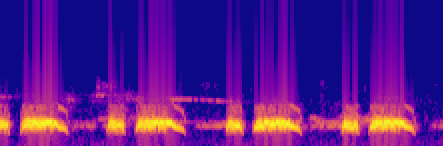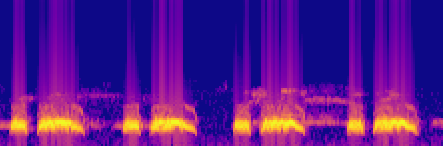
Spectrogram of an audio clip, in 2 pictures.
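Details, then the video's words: Decoy spotted dove cooing hard to lure wild doves: deep, soft coos grouped in short rhythmic phrases and repeated steadily, roughly one phrase every second, with a faint higher thin note now and then. "cu gáy thúc gù cực đỉnh kích bổi dợt mồi hiệu quả"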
